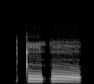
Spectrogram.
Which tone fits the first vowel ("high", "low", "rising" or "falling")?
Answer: high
